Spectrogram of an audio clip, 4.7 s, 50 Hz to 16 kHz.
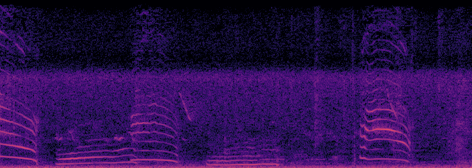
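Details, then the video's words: One-week-old kitten calling its mother with thin, high meows: five clear calls, some rising and some falling, about a second apart, over a steady low background hum. "Cat meowing sound effect - 1 week old cat calling mommy."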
